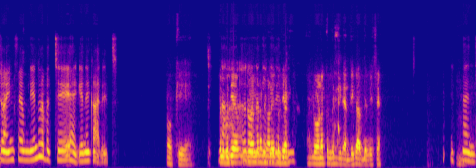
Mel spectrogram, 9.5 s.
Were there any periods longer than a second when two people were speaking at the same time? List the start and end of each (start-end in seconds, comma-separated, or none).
4.4-5.8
